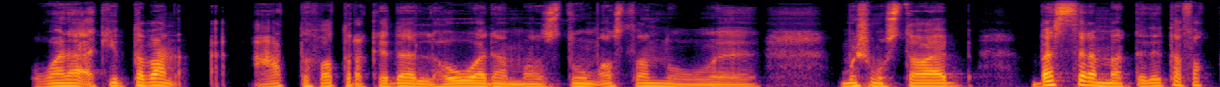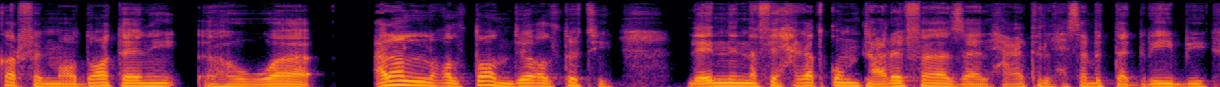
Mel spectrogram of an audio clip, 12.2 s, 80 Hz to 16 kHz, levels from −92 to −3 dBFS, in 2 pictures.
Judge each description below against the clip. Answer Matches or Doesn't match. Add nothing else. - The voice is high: Doesn't match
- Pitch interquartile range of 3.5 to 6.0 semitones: Doesn't match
